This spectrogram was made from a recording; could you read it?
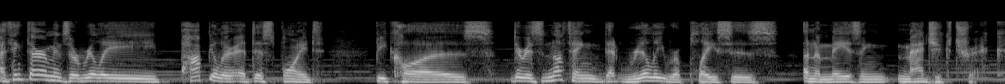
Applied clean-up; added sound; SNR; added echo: none; none; none; none.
